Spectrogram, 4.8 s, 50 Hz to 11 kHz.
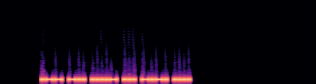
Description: Morse code, heard as a keyed tone, about 36 wpm, 700 Hz. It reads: WD4SCH
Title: USA Call Signs - 6 Characters - Repeated 2x - 35wpm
